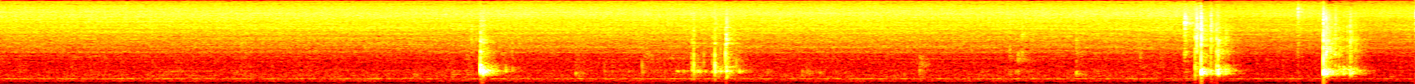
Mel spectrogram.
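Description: A man drinking iced green juice from a plastic tub: a few short, sharp drinking sounds as he swallows and the ice knocks in the tub, the loudest two near the end. A steady low hum runs underneath.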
